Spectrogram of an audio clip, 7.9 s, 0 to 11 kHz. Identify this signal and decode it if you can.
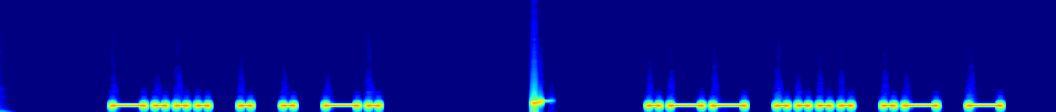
Morse code, heard as a keyed tone, about 15 wpm, 700 Hz. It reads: BEEN WHAT
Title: Sentences from Top 100 Words - New Word Drill - 15wpm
